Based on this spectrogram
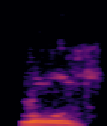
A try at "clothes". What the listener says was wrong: Yeah, work on the O sound. When you read, you pronounce it as it's close to my job.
